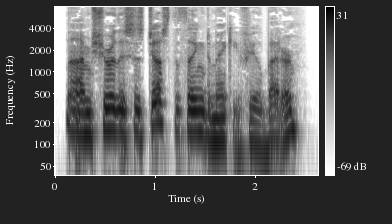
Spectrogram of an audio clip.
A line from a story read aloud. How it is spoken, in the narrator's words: he'd said dryly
